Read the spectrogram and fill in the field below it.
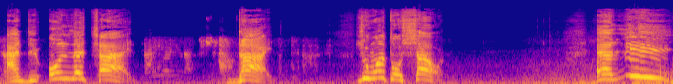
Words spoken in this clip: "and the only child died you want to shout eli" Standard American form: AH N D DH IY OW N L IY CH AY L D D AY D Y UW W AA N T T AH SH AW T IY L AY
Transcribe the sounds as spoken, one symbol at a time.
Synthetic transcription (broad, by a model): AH N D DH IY OW N L IY CH AY L D D AY D Y UW W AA N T T AH SH AW T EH L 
